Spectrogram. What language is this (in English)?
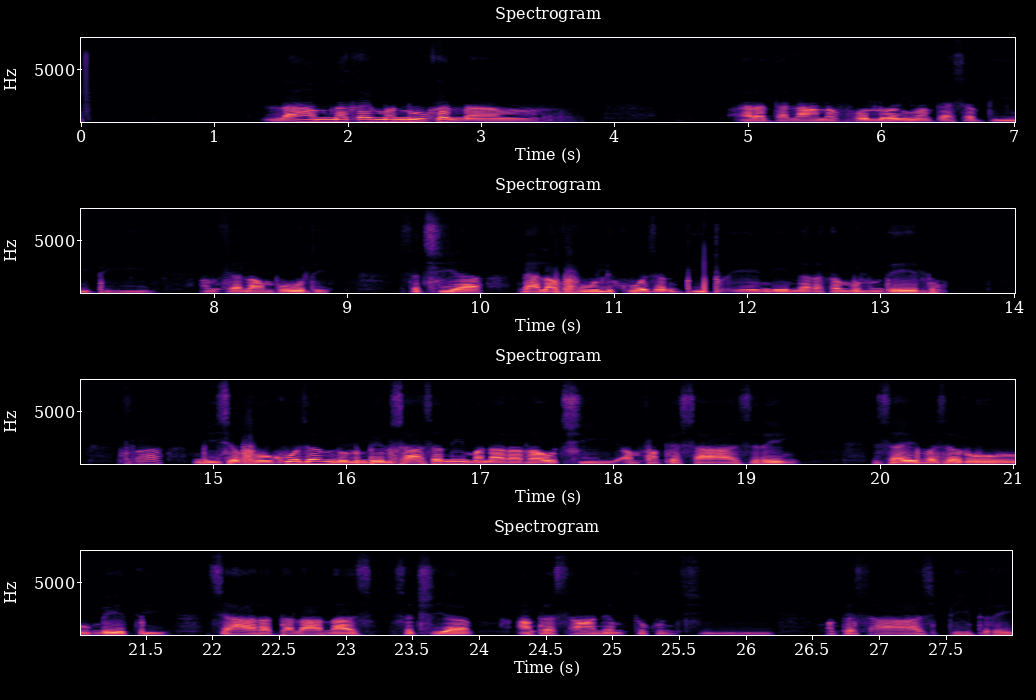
Masikoro Malagasy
